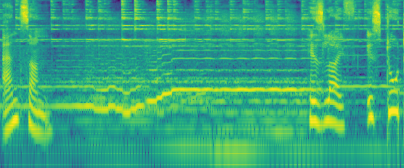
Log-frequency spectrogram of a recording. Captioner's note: bell jingling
